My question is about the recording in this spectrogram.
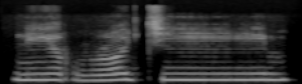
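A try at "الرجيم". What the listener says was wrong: Masih cim ya, Ar-rojim, coba. Masih cim gitu ya. Ja, ja, ja. Bersihkan. Ja. Di tengah makhraj tengah lidah. Rojim, Rojim. Masih rojim ya. A'udzu billahi minasyaitonir rajim. Masih PR di gymnya ya, ya?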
